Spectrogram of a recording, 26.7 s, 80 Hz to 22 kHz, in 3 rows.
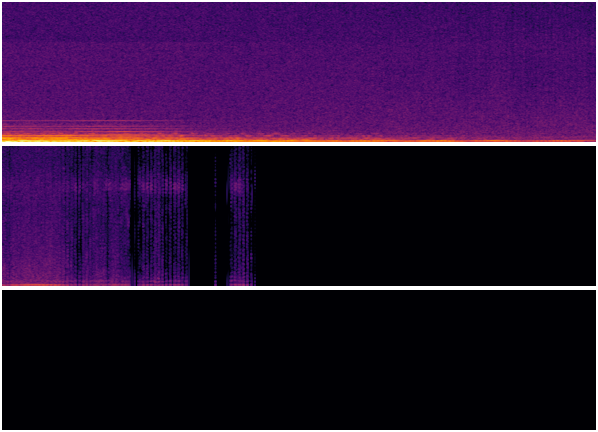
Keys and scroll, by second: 6.9 a, 19.1 z, 22.3 a, 22.9 q, 25.6 ctrl+j.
